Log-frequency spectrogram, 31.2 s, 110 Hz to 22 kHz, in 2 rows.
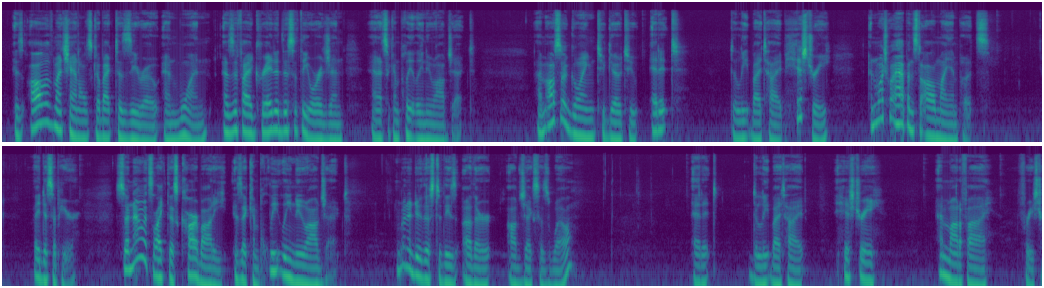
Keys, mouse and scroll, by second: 9.6 click, 13.9 click, 16.7 click, 22.1 click, 23.7 shift+click, 25.9 click, 29.4 click.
